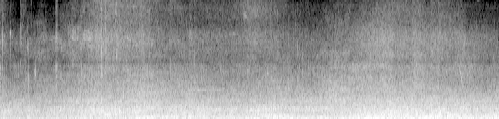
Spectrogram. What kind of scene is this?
street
